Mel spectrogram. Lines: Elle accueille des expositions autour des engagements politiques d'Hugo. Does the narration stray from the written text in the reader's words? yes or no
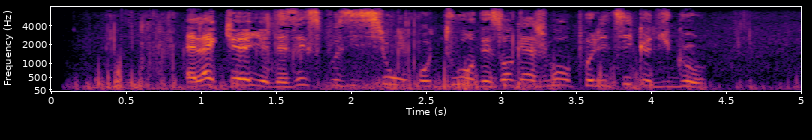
no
